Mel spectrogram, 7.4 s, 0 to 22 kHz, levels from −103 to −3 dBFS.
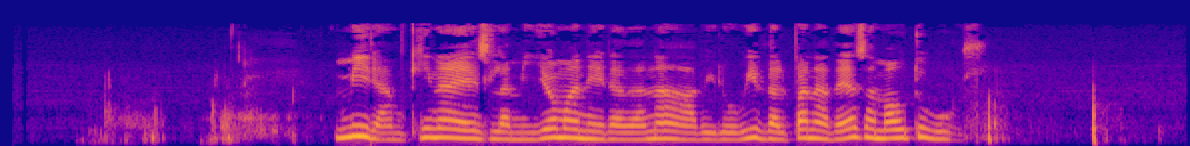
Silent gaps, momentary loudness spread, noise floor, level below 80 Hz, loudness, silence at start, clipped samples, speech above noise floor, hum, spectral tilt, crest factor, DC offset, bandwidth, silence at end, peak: none; 17 LU; -70 dBFS; -76 dBFS; -29 LUFS; 0.95 s; under 0.1%; 41 dB; none; -3.5 dB/octave; 18 dB; under 0.1%; 11.5 kHz; 0.6 s; -14 dBFS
